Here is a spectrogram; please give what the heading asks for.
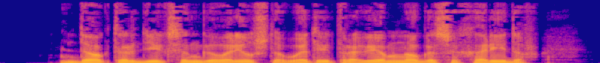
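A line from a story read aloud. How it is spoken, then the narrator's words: Plain. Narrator (Russian): сказал Мбога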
